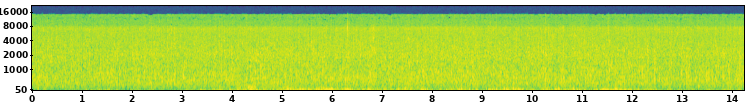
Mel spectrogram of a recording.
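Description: Steady rain falling on the open water of a reservoir: an even, unbroken hiss of drops.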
